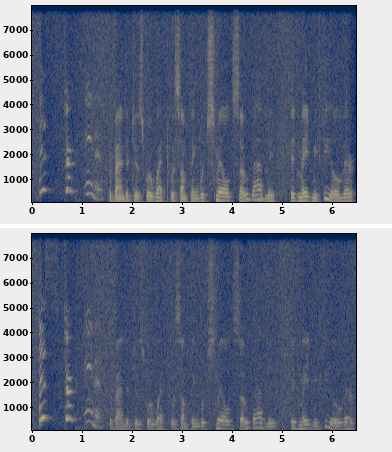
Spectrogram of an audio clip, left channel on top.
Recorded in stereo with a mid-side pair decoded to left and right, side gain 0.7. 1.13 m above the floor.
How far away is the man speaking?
About 1.2 m.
